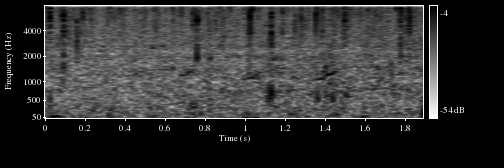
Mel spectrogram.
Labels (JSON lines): {"label": "biophony", "recorder": "SoundTrap 500"}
